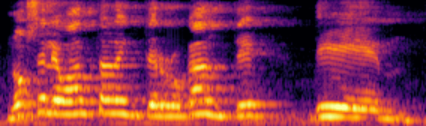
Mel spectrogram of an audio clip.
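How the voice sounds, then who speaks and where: A preacher delivers a sermon in a lively, animated voice, dropping into soft low asides before rising to stressed, emphatic phrases. The voice reaches the mic from a distance, carrying a roomy church-hall echo, and faint background noise sits underneath. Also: slow pace. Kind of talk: sermon on a Bible passage.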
